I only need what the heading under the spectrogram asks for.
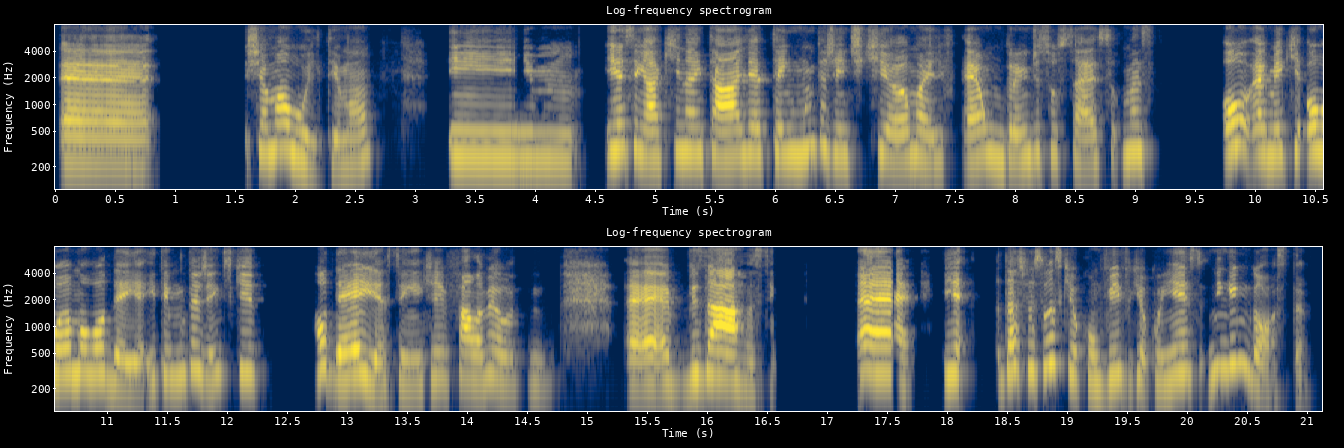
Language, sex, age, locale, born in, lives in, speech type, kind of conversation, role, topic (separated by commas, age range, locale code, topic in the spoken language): Portuguese, female, 25-29, pt-BR, Brazil, Italy, conversation, podcast, guest, Como você se perdoa quando erra?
